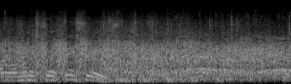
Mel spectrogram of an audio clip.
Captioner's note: some Applause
